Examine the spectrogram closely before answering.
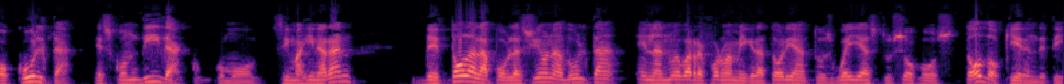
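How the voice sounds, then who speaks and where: With lively intonation and a medium pitch, a man speaks in an unremarkable speaking voice. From Mexico. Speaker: news radio host. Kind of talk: news commentary.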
